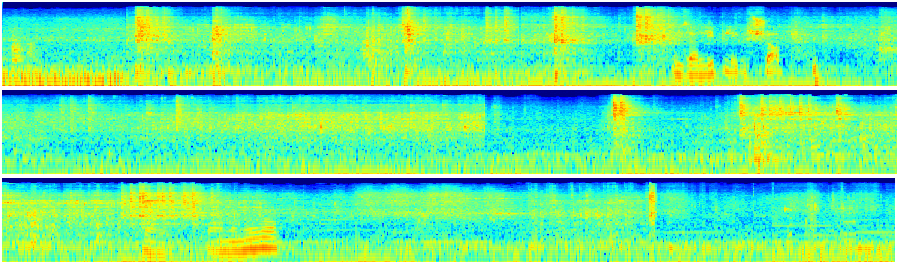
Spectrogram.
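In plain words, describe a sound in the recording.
A shopping trolley rattles as it rolls along.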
